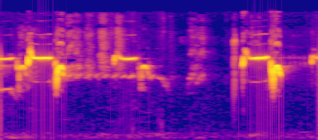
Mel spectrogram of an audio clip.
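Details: Energetic prinia song of the kind played as a lure to set other birds singing: rapid, loud, high-pitched chips and short whistled slurs in two tight bursts with a brief gap, plus a soft low hum.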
